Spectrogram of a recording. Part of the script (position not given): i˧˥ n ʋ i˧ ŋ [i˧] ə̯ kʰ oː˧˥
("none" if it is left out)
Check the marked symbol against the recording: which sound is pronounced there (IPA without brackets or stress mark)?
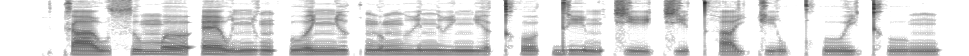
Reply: i˧˩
